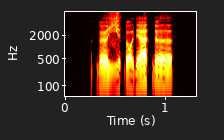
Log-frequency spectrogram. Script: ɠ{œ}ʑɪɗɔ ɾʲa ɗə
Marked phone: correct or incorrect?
correct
